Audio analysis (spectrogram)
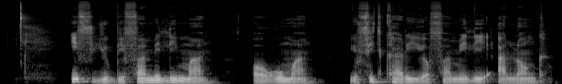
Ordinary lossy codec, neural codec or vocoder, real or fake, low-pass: none; none; real; none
